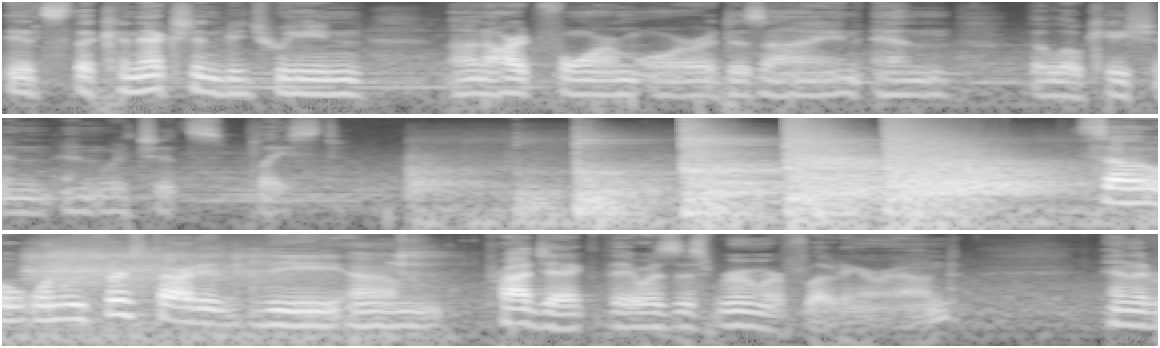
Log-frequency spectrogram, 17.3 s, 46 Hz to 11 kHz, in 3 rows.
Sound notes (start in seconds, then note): 7.8 banging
